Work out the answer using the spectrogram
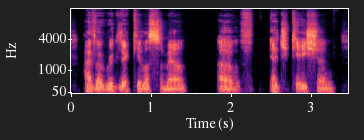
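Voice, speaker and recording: A man's fairly low-pitched voice at a moderate pace, bright and sharp in tone, dry and close with no echo, on a very clean recording with a silent background. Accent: Canadian. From Canada, Dutch immigrant family. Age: 60s. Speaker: author and former pastor. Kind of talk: interview. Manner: reflective, halting with repetitions.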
